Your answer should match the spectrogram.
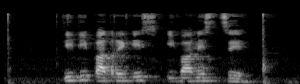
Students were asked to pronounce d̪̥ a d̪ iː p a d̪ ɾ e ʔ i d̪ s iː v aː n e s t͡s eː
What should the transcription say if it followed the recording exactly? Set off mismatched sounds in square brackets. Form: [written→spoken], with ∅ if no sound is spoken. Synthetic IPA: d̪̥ [a→i] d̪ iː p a [d̪→t̪] ɾ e [ʔ→k] i [d̪→∅] s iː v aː n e s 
